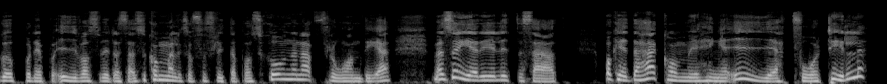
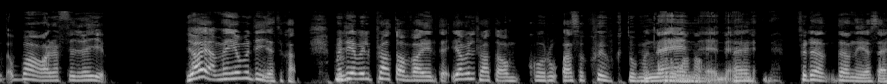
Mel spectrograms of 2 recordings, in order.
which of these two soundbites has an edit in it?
second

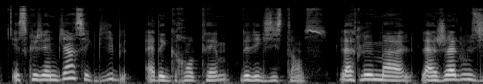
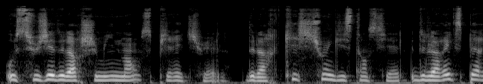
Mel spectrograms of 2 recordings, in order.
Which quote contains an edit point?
first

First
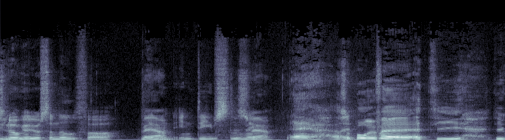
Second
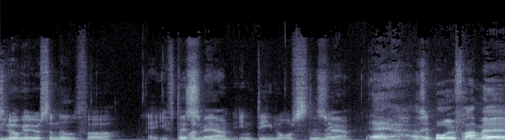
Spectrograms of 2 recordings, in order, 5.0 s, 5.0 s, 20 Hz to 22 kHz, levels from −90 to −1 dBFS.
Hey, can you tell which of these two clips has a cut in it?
first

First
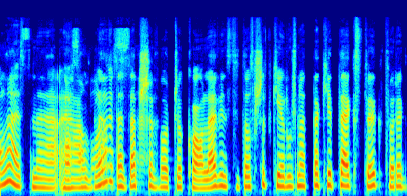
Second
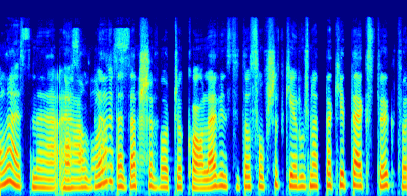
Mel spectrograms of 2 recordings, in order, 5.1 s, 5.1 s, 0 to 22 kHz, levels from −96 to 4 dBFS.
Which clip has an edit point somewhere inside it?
first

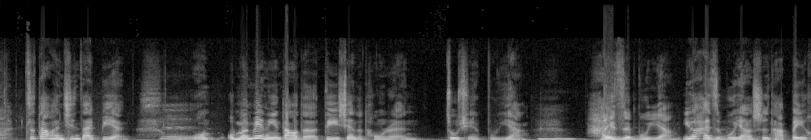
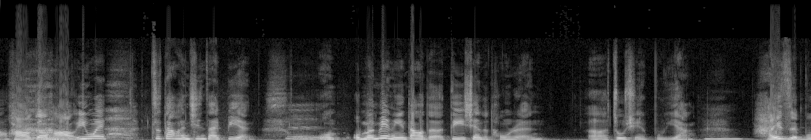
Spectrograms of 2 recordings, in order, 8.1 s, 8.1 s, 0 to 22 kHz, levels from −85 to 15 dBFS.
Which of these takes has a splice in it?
first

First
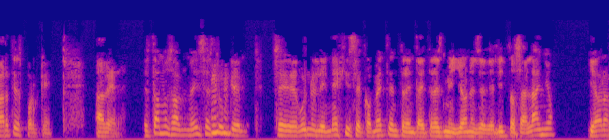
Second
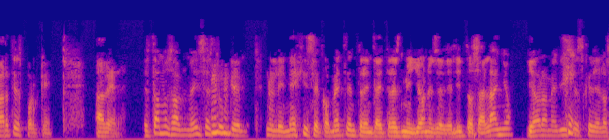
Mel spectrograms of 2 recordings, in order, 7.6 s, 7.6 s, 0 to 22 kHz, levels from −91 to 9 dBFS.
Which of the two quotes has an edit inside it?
second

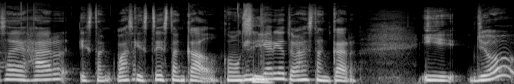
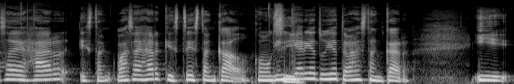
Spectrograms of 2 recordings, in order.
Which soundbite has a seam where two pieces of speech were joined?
first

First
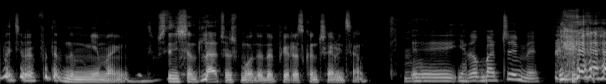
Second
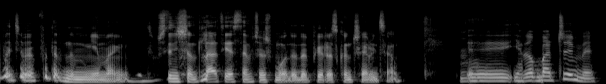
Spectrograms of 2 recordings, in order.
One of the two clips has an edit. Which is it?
first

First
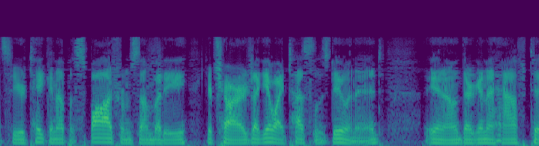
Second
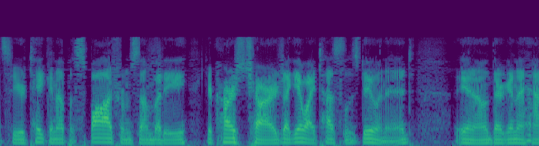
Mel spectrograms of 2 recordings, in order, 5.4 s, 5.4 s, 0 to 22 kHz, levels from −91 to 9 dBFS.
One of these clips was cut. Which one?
first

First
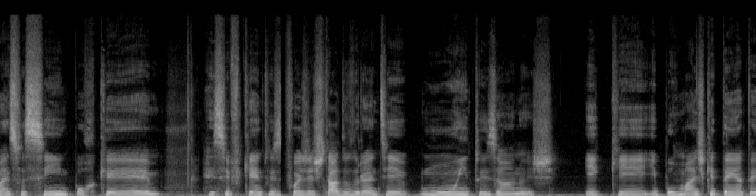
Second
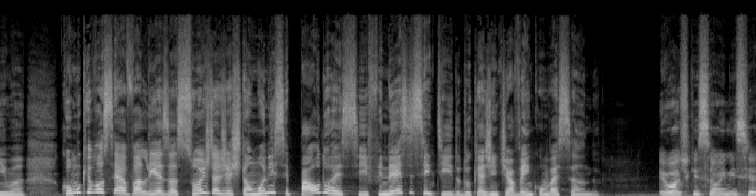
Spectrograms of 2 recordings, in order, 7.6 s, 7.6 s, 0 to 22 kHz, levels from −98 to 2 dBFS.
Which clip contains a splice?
first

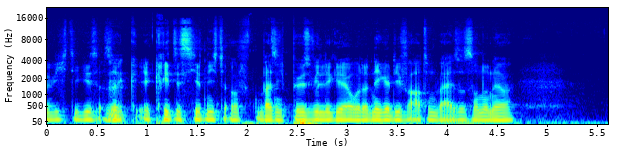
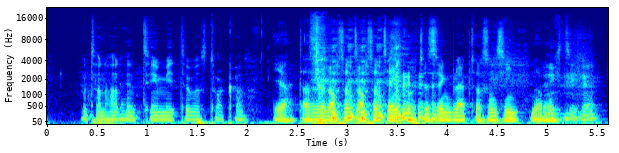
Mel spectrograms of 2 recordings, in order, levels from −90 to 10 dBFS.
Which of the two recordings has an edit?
second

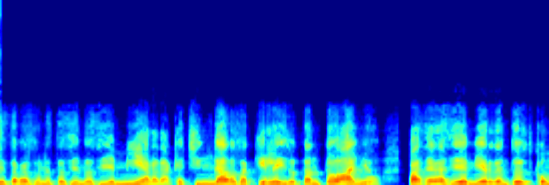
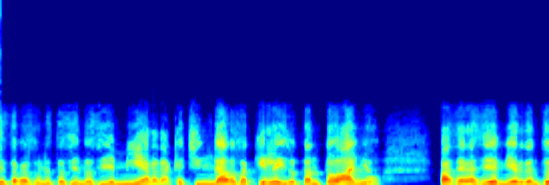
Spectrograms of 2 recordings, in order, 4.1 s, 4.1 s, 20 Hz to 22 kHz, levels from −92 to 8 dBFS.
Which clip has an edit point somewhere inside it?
first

